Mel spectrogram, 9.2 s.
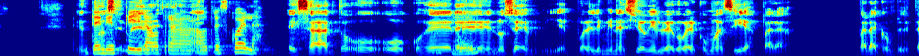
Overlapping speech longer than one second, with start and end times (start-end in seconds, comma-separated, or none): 0.9-2.1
